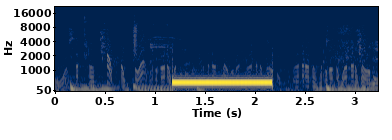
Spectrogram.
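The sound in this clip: A telephone ringing tone for an outgoing call, one steady mid-pitched tone lasting about a second, comes between stretches of people talking.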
